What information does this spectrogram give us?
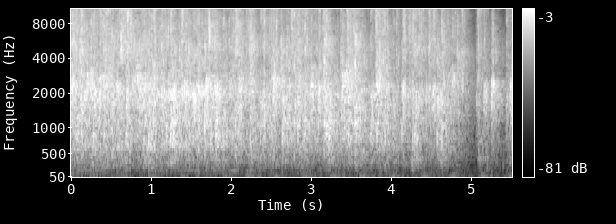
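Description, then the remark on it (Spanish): A crowd applauds steadily and loudly, dense clapping filling the space for several seconds before tapering slightly at the end. “No, pero que se escuche fuerte el aplauso.”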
